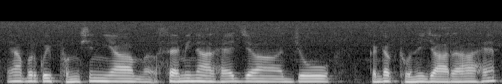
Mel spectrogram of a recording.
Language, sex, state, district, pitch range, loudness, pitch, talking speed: Hindi, male, Himachal Pradesh, Shimla, 125-140 Hz, -16 LUFS, 135 Hz, 180 wpm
